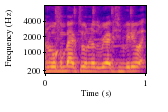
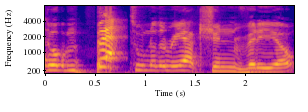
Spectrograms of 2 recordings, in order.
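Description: First: It is spoken in the speaker's plain everyday accent. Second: It is spoken in a put-on Southern US accent.

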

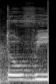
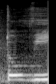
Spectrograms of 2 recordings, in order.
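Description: The two takes are said the same way.

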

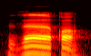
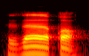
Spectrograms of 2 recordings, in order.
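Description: The two takes are said the same way.

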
